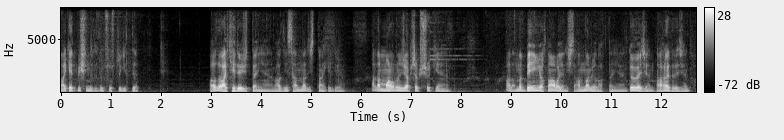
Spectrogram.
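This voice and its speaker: A man's voice: lowish voice, darkish tone. A man in his twenties streaming a game live, ranting at his teammates in an irritated, cursing way. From Turkey. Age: 20s. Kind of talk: live gameplay commentary.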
